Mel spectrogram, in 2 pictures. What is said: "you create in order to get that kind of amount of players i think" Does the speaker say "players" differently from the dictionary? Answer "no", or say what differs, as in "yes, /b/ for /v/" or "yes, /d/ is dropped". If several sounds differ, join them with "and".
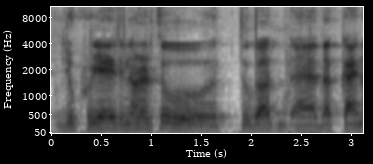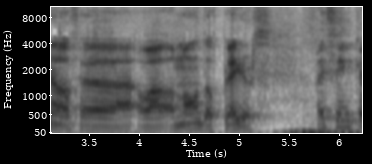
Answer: yes, /s/ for /z/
